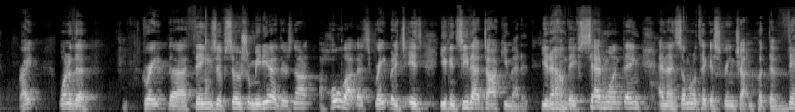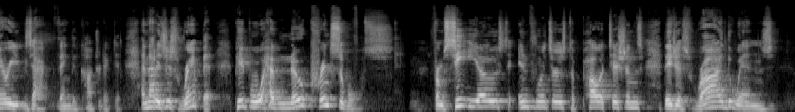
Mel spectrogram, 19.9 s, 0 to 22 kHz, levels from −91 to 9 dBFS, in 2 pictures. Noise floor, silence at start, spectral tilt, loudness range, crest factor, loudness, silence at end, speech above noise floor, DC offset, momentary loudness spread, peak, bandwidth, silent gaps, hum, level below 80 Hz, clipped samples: -54 dBFS; 0.25 s; -4.5 dB/octave; 3 LU; 18 dB; -18 LUFS; 0.3 s; 36 dB; under 0.1%; 12 LU; -2 dBFS; 14.5 kHz; none; none; -66 dBFS; under 0.1%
